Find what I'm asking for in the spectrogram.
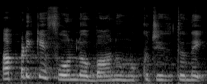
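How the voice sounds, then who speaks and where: A woman storyteller reading a romance in a plain, even way. Her voice sits at an ordinary middle pitch. A long reverb trails behind it. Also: quick pace. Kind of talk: story narration.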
